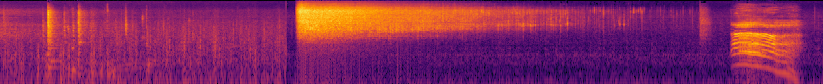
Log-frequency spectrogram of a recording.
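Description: Crackling gives way to a sudden loud burst of steam hiss as a bucket of water is thrown on a fire to put it out, the sizzle slowly fading over several seconds before a short, descending whining tone at the end.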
